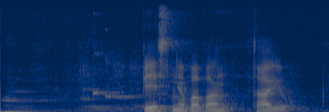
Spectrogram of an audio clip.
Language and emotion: Russian, neutral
